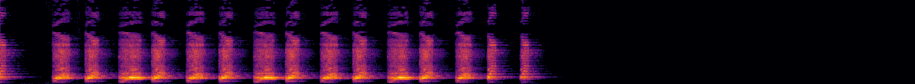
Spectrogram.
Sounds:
quack

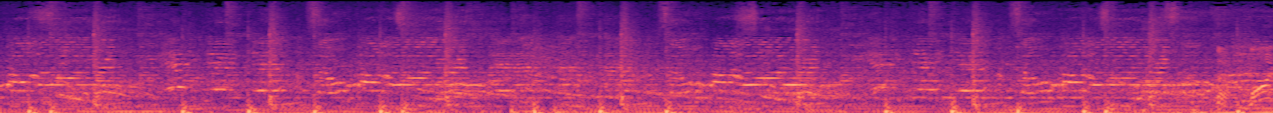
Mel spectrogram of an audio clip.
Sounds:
speech, music

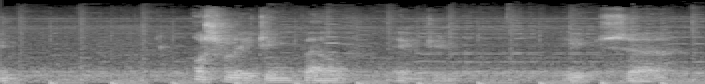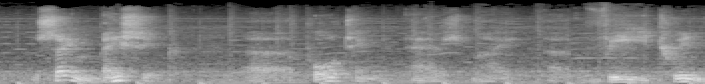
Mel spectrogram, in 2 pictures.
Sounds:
music, speech

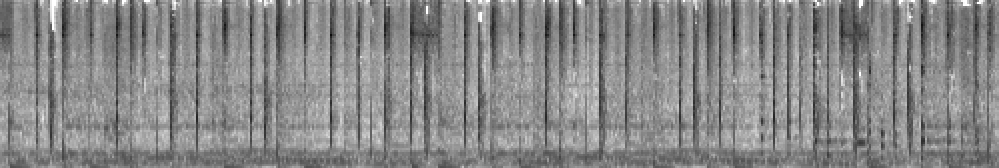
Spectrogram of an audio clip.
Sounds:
music

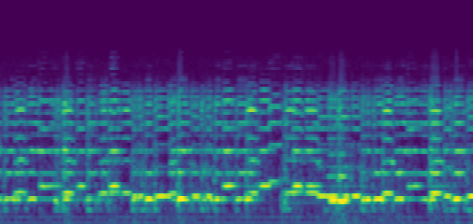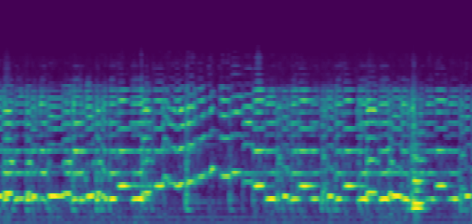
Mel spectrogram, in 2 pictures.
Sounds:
musical instrument, fiddle, music

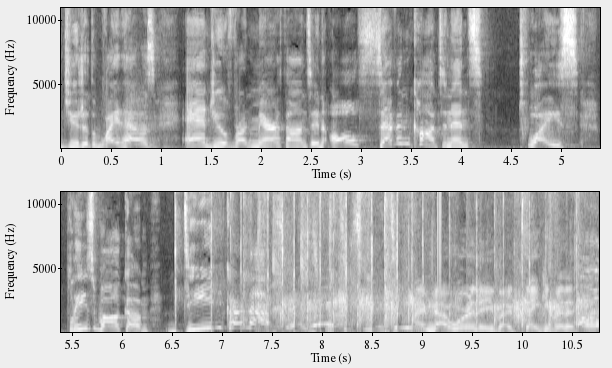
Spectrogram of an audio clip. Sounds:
inside a large room or hall, speech

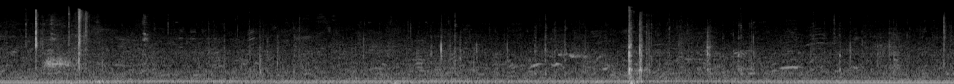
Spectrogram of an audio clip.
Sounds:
outside, urban or man-made, speech

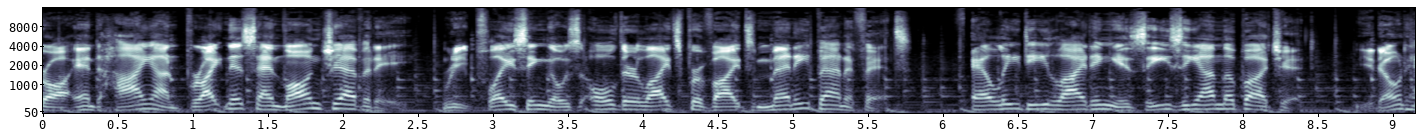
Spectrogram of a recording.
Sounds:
speech, music

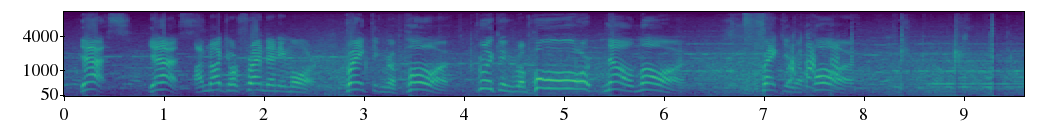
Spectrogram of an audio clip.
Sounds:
music, speech

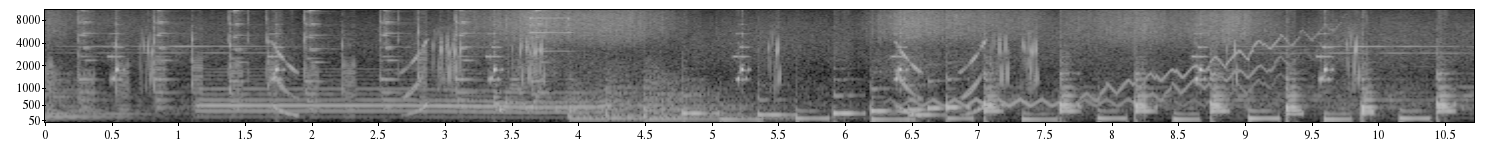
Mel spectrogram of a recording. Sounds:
music

